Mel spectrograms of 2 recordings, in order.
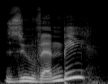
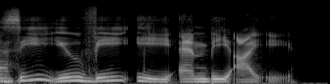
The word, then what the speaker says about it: Zuvembie: Zuvembie? No idea. Zuvembie. So it's like zombie, except for without an O, it's UVE.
